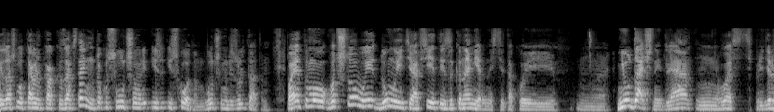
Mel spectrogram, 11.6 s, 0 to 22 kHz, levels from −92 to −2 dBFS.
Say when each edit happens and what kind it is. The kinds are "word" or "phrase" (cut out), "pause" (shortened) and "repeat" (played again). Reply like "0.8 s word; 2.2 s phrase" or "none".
4.3 s pause; 9.2 s pause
